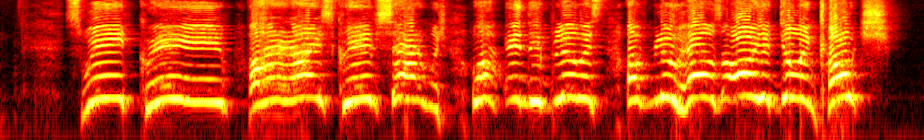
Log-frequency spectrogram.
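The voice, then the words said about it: Imitates another person's voice. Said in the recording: “Nice impersonation there, The Rock.”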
